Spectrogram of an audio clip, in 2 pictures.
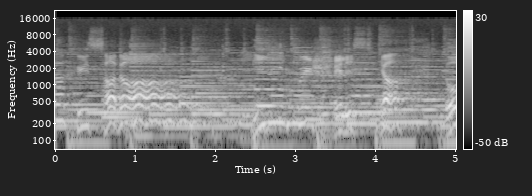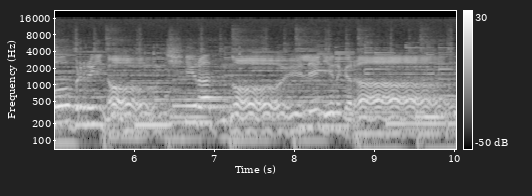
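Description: Orchestral song accompaniment with strings, and a male baritone voice carrying the melody without words, held notes with wide vibrato and upward slides between them.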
